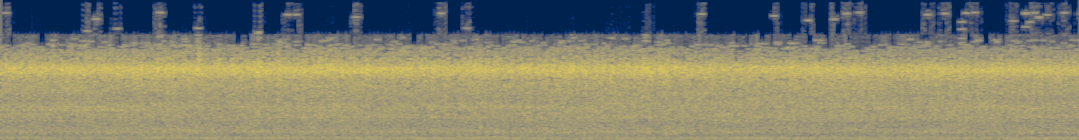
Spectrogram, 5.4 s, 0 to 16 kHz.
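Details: Craftsman LT1000 lawn tractor with spindles greased and blades sharpened, first deck test: steady even engine drone, blades spinning smoothly at constant pitch, no knocks or squeals; deck runs healthy.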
